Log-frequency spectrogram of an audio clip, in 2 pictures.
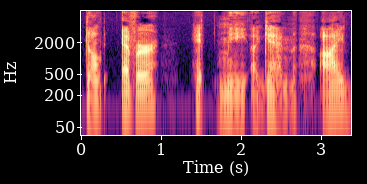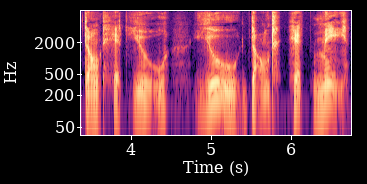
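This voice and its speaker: A hard-edged man who talks slowly and deliberately, keeping himself in check, as the narrator plays him. The voice is husky and close, with a lively pitch. It is read in a dry booth, as in an audiobook. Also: no echo, exaggerated voice. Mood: cold. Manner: firm, deliberate, controlled. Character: tough male operative, steady and firm. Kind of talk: audiobook character voice.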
